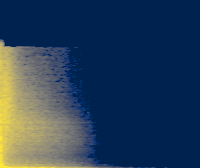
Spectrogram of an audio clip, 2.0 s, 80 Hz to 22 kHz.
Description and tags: Snare Of God Wet 023
drum, drumset, kit, pack, realistic, set, snare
